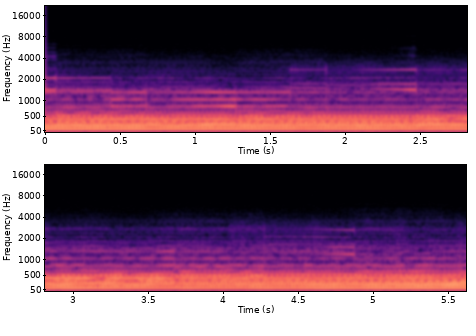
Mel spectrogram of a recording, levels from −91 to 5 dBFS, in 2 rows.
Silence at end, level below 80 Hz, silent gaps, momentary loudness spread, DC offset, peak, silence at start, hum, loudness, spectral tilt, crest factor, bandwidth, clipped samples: 0 s; -56 dBFS; none; 2 LU; under 0.1%; -4 dBFS; 0 s; none; -16 LUFS; -13.5 dB/octave; 12 dB; 2.9 kHz; under 0.1%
